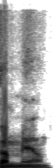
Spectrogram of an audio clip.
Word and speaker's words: Amém: então vamos ver eh não pronuncie Amom mas amé sustento de todos os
